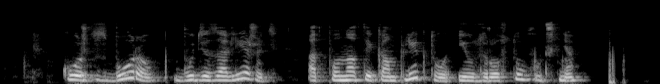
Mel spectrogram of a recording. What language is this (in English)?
Belarusian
